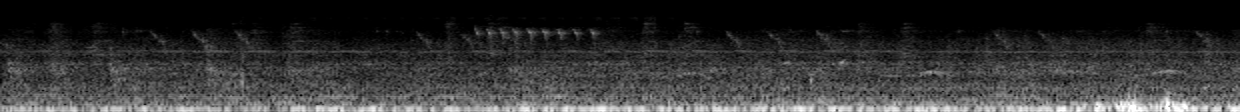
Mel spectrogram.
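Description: Low, steady rumble of a diesel-hauled express train approaching in the distance, with small birds chirping in short, falling notes throughout and a brief high trill about three seconds in. A low thump comes near the end.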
